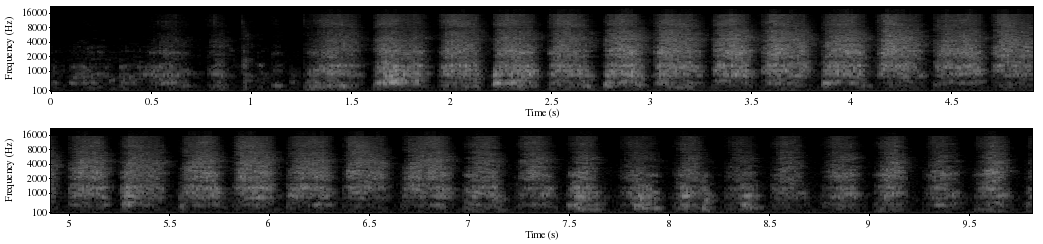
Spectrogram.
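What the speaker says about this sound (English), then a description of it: "This is the most important part to a finish right here, sandpaper." Sandpaper worked back and forth across an epoxy (Z-poxy) finish in fast, steady strokes, roughly three per second, close and continuous with no talk.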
